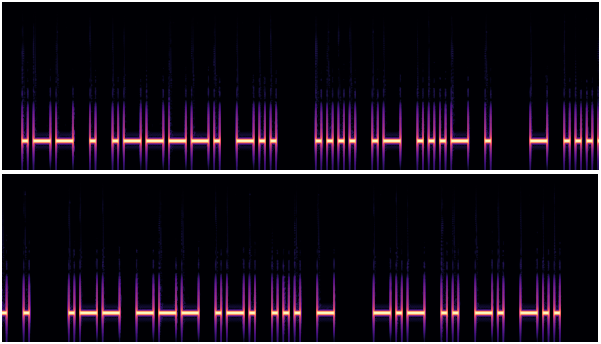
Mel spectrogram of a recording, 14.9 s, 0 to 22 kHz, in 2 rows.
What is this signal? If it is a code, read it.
Morse code, heard as a keyed tone, about 17 wpm, 700 Hz. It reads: WE'D HAVE THE WORST KIND
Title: A Sound Of Thunder 17wpm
